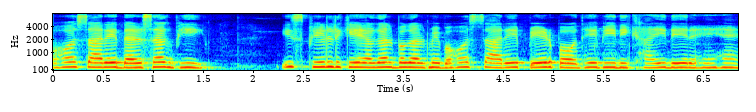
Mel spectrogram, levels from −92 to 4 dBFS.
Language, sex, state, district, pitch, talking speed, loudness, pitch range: Hindi, female, Uttarakhand, Tehri Garhwal, 230 Hz, 150 wpm, -13 LUFS, 220-240 Hz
